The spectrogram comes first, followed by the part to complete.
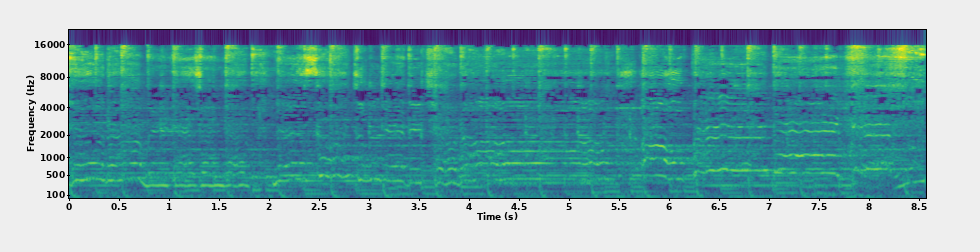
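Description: A K-pop song with sung vocals over a steady beat, played back loudly through a street busking sound system.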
